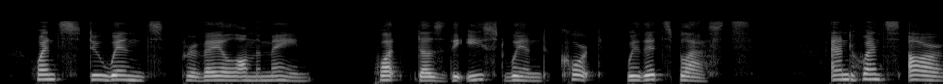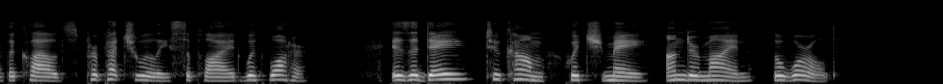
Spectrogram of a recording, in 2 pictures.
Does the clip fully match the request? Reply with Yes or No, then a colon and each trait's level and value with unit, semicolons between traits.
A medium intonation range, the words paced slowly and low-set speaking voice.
No: average, 3.3 semitones; slow, 110 wpm; high, 200 Hz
